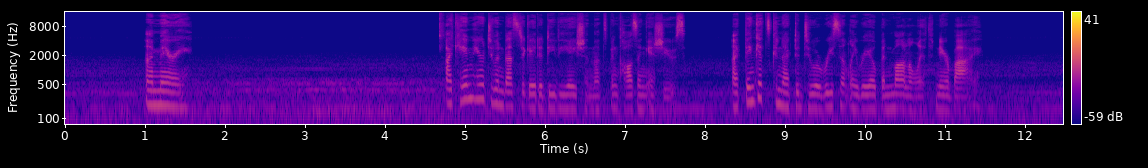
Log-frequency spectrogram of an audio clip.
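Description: A second young woman answers calmly.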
